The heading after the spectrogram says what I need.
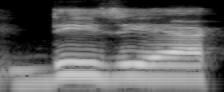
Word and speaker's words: Dziak: No, Ray, the D is pronounced, and if I actually pronounced it the way it's supposed to be, nobody would know it. If you were to say Dziak, that would be great.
